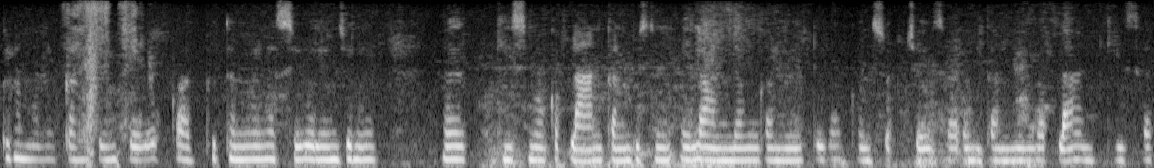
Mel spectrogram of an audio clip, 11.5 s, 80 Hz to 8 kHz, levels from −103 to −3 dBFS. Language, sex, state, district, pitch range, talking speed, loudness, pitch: Telugu, female, Telangana, Karimnagar, 215-230 Hz, 110 wpm, -19 LUFS, 225 Hz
